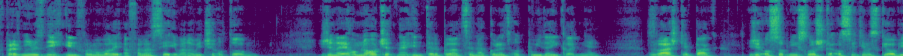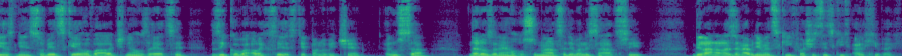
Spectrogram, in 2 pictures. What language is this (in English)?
Czech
